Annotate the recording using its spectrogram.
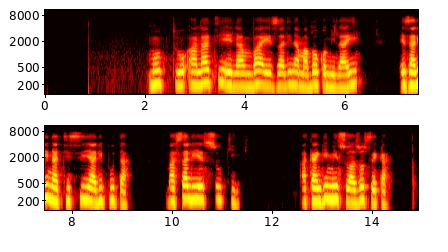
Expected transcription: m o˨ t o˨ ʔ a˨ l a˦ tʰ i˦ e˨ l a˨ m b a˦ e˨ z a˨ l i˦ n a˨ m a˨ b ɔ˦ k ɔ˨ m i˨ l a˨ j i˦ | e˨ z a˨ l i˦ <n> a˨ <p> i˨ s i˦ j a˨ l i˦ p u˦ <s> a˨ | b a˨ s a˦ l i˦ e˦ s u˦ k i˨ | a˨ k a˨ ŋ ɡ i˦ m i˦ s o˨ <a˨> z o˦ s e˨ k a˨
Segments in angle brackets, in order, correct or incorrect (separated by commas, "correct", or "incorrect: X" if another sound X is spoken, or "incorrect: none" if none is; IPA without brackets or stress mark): correct, incorrect: t, incorrect: t, correct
